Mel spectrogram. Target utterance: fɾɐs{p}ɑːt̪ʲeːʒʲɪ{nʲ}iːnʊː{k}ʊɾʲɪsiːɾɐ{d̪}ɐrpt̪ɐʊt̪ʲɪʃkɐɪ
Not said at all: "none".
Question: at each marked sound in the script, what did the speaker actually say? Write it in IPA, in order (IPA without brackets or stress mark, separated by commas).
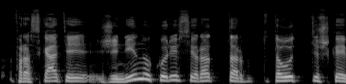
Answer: k, nʲ, k, t̪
